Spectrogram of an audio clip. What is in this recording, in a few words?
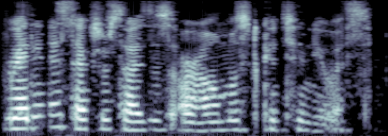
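female dereverberated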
